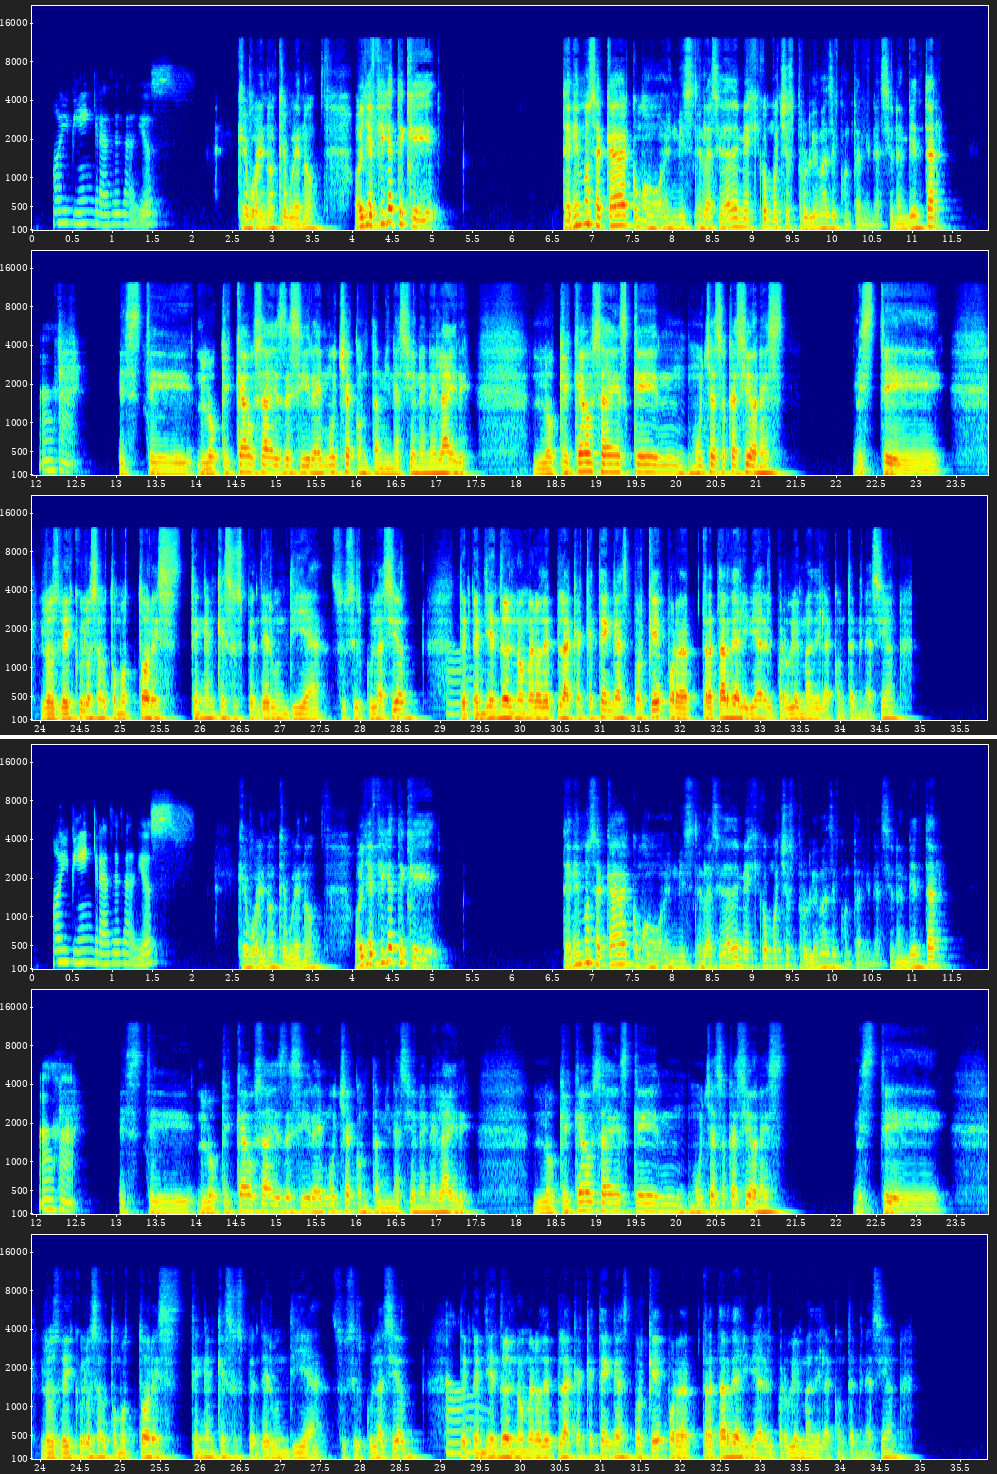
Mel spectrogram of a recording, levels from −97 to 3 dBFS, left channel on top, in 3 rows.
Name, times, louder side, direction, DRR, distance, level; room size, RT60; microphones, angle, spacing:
voice 1, 0.3-1.9 12.0-12.5 29.1-29.8, right 5 dB, 60° right, 0.4 m, -37 dB
voice 2, 2.6-5.1 6.6-11.4 13.0-21.3 22.2-34.9, left 5 dB, 55° left, 0.3 m, -25 dB
8.8 x 5.2 x 3.0 m
head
